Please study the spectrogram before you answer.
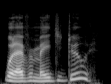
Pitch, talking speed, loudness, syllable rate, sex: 180 Hz, 270 wpm, -19 LUFS, 7.5 syllables/s, male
